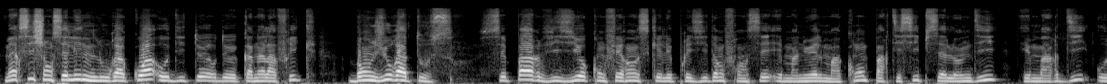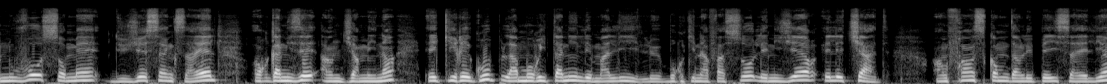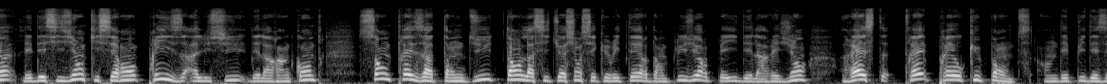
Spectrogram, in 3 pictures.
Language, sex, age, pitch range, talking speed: French, male, 50-69, 150-195 Hz, 150 wpm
